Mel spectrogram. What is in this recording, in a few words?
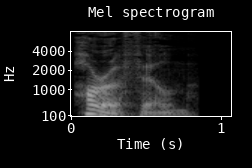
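"horror film", British English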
